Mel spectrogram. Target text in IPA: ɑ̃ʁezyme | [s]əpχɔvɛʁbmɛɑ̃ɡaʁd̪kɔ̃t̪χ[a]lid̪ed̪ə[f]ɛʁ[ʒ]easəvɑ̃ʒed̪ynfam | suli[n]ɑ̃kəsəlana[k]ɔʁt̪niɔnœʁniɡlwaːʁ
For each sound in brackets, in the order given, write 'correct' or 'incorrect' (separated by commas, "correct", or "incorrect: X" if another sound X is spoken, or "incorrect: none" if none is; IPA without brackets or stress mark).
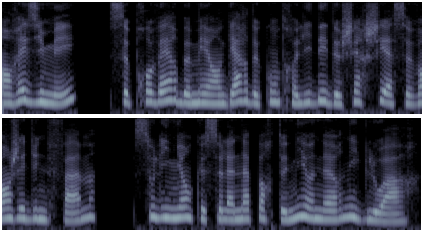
correct, incorrect: ə, incorrect: ʃ, incorrect: ʃ, incorrect: ɲ, incorrect: p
